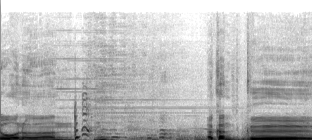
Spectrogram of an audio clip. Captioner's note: hahaha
